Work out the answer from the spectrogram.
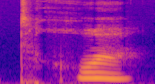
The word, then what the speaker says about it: trois: And the hard part is to pronounce it with the T sound, the T. So, trois. Good breath.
